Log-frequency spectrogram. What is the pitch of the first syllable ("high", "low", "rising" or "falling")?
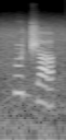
high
